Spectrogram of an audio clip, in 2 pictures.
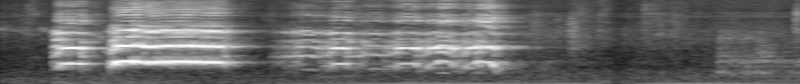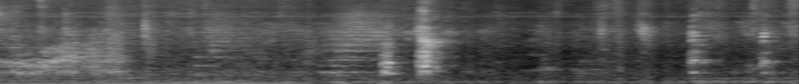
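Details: Singing Kukuak Balenggek cock, a breed native to Solok in West Sumatra, Indonesia, crows: a strong, clear, sustained first note flows into a stuttering run of syllables that fades. Faint clicks and soft rustling sounds follow.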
